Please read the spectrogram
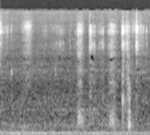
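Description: Pen scratching on paper, a few short faint strokes about a second in as the written answer is underlined.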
